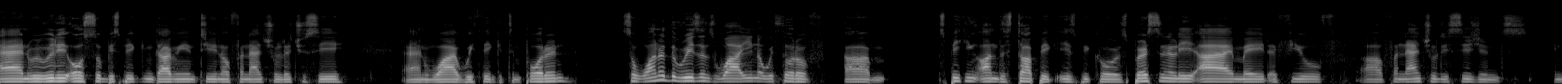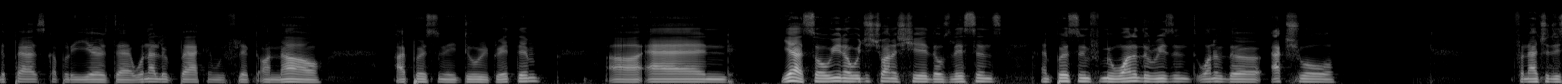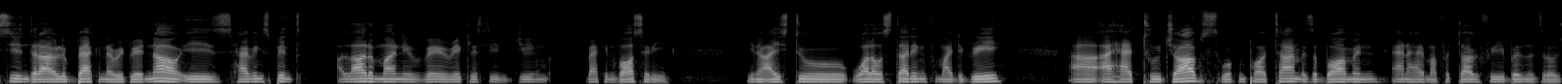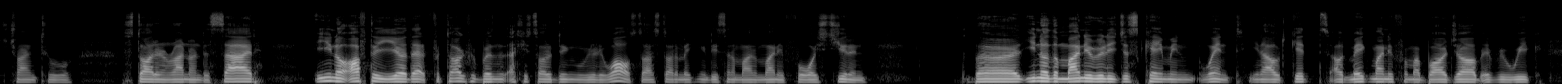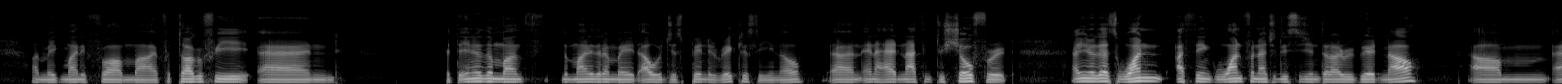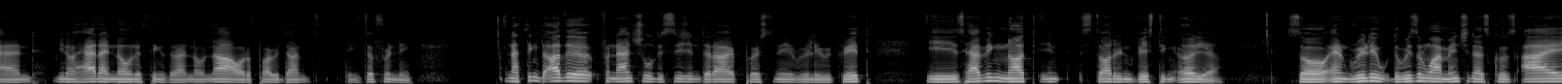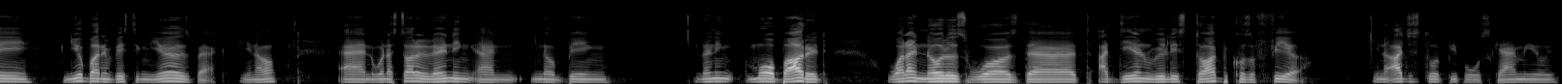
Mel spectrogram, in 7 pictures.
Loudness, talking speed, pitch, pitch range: -28 LUFS, 190 wpm, 120 Hz, 115-130 Hz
